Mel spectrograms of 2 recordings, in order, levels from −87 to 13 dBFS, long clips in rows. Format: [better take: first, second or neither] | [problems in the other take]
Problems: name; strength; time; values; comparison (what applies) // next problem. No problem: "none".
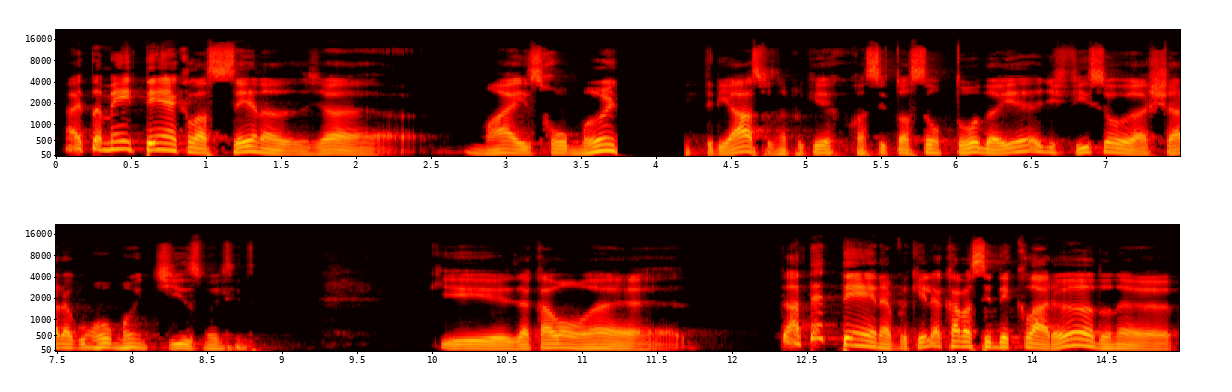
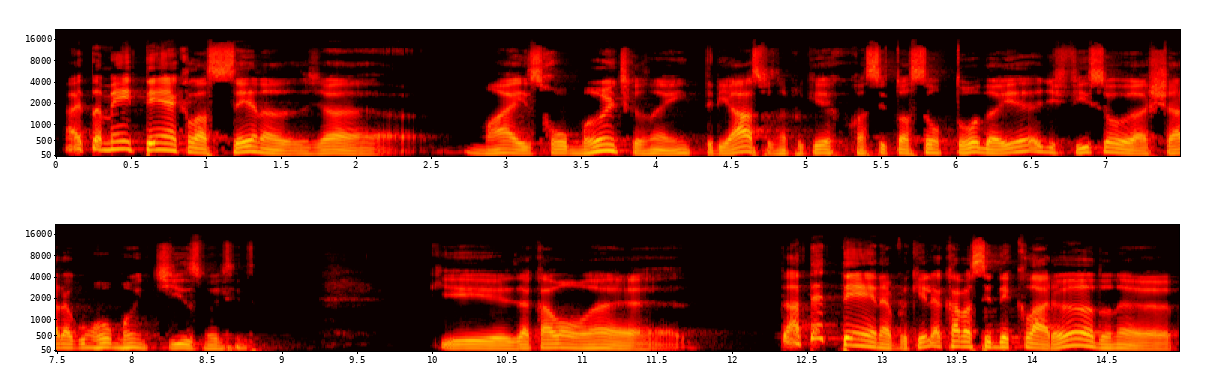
second | audio cutting out; at 4 s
